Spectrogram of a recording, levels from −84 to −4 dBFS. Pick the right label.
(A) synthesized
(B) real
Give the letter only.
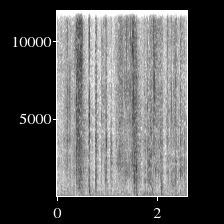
B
